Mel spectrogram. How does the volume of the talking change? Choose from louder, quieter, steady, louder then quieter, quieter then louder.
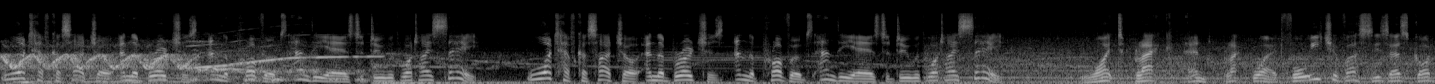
steady.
